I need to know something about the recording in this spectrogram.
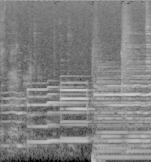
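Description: Country band playing a slow instrumental introduction with long, held notes; low bass notes come in about one and a half seconds in.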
